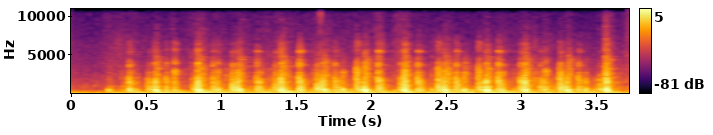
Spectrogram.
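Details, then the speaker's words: 2000 Dodge Ram 3500 5.9L 24V Cummins, shaft turned by hand: uneven clatter of ratcheting clicks, three to four a second, not slop but a lot of gear noise inside the transfer case; cause unconfirmed. "not necessarily slop, but just a whole lot of gearage inside the transfer case, which I don't love."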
